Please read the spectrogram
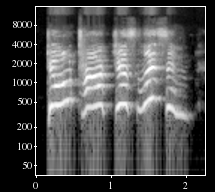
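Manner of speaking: very high, drawn-out whiny voice. Retelling a man's call to the Milwaukee Police Department, imitating a high-pitched whiny voice. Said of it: "In his like high pitched like whiny voice".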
